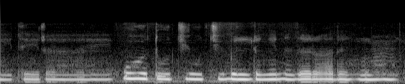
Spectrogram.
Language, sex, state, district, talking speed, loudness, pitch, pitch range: Hindi, female, Maharashtra, Solapur, 135 wpm, -14 LUFS, 230 Hz, 225-240 Hz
